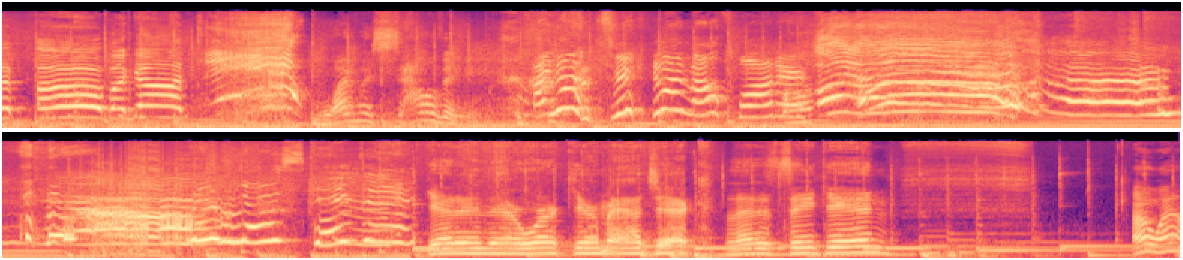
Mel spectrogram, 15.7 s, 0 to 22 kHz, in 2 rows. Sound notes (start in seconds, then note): 1.3 man gagging; 3.3 laughs; 5.4 both screaming; 13.8 sniffs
